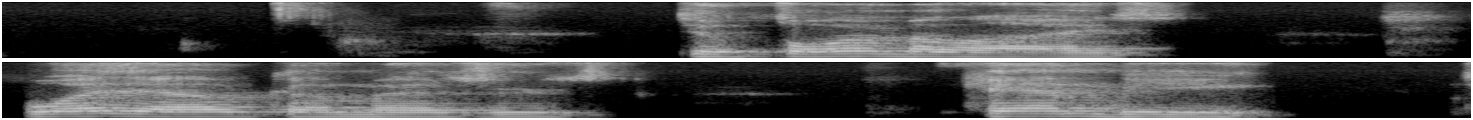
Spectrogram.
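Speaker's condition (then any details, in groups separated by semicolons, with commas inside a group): ALS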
